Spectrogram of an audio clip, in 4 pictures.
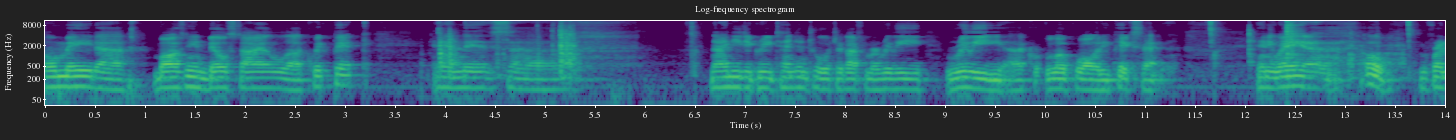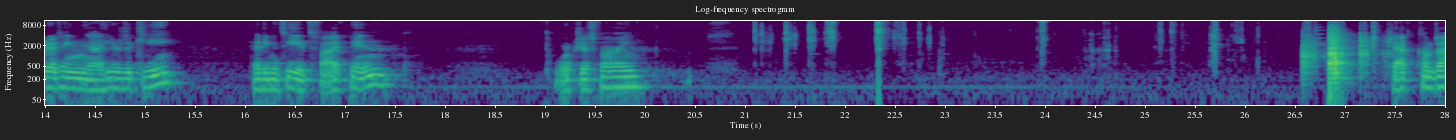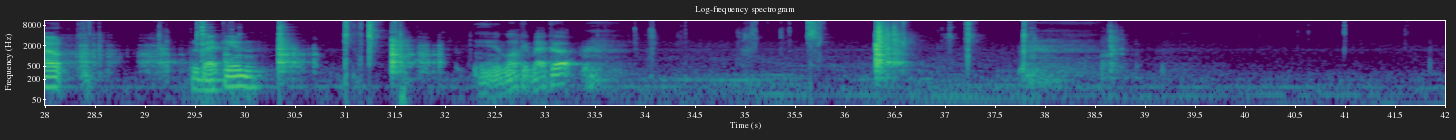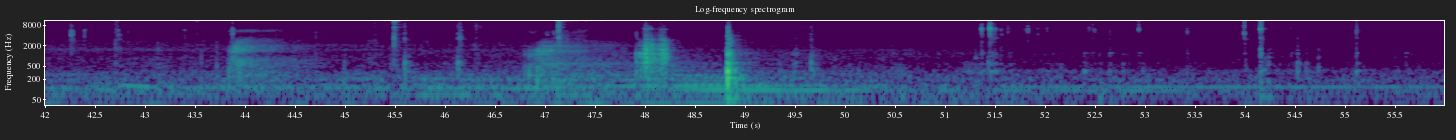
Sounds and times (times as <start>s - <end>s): Speech: 0.0s - 3.2s, 3.9s - 5.2s, 6.6s - 11.2s, 12.1s - 15.4s, 16.1s - 17.6s, 19.1s - 20.1s, 27.4s - 28.2s, 29.5s - 30.2s, 32.3s - 33.4s.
